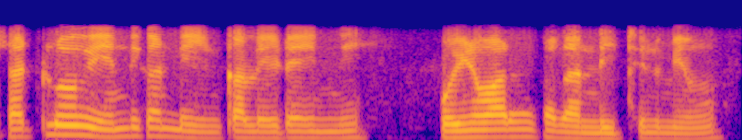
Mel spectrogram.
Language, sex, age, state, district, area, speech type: Telugu, male, 18-30, Telangana, Bhadradri Kothagudem, urban, conversation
